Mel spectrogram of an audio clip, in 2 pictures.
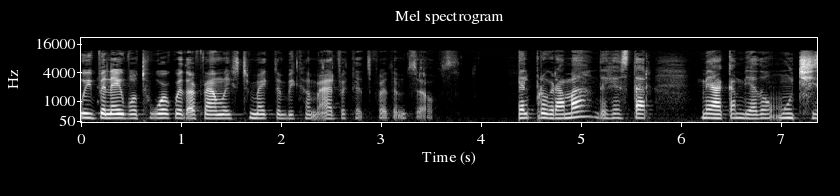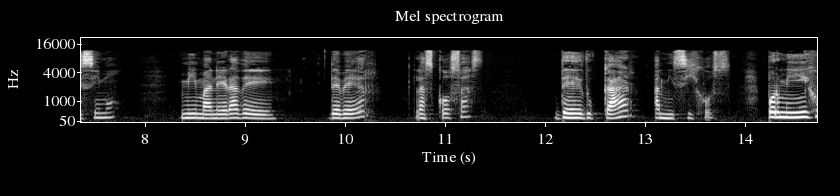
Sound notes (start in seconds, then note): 5.3 speaks in Spanish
